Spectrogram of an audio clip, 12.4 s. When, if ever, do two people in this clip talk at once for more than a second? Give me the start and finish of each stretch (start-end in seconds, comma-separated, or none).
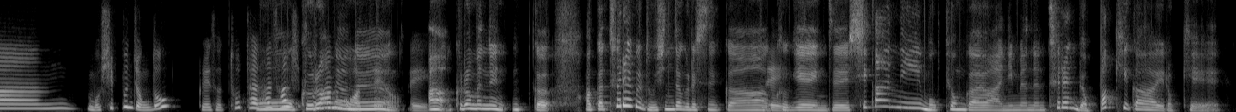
2.5-4.3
